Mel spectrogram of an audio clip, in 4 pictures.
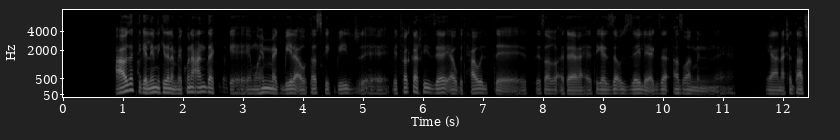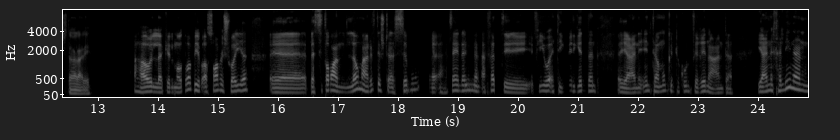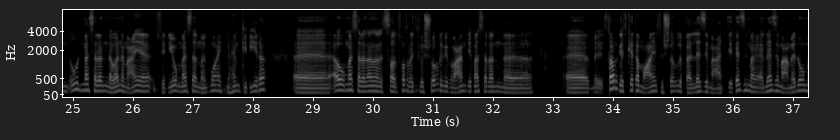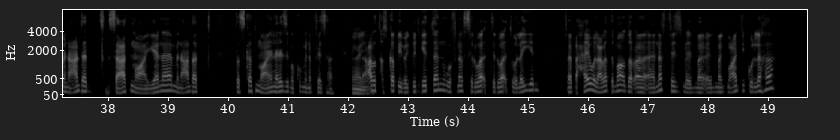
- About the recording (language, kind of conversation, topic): Arabic, podcast, إزاي بتقسّم المهام الكبيرة لخطوات صغيرة؟
- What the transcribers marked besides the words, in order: unintelligible speech; tapping; in English: "task"; other background noise; in English: "target"; in English: "تاسكات"; in English: "تاسكات"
